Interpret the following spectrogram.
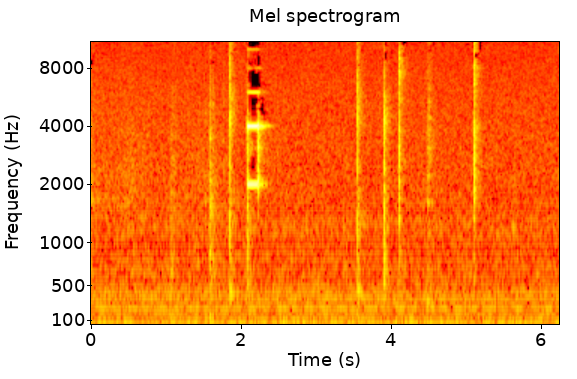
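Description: Digital pressure canner's control panel giving one short high electronic beep about two seconds in, among a few light clicks, over a low steady hum.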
